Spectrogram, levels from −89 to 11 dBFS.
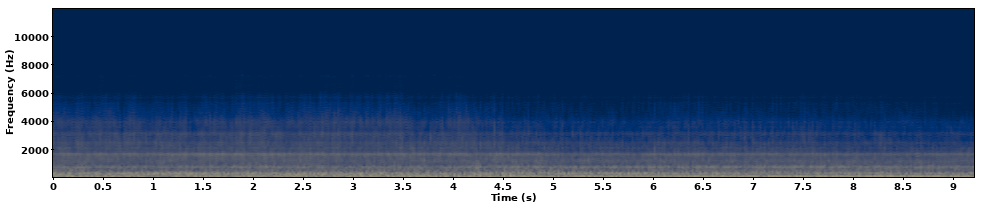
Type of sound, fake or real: fake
